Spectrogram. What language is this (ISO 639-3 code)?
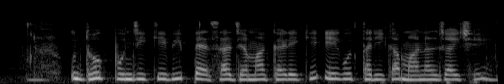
mag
